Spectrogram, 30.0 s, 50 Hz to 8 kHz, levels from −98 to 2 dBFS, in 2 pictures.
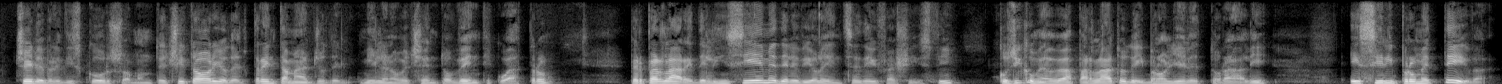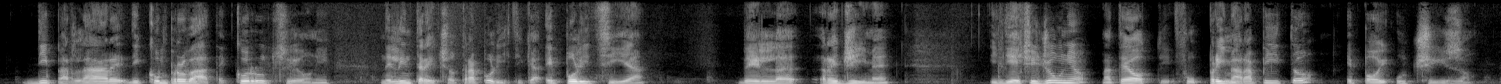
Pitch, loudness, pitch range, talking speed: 130 Hz, -22 LUFS, 110-170 Hz, 95 wpm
